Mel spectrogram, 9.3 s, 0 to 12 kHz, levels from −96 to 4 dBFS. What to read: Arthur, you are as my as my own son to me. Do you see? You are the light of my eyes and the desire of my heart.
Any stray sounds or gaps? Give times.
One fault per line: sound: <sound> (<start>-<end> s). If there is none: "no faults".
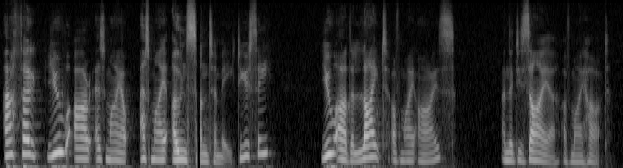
sound: dropout (3.0-3.0 s)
